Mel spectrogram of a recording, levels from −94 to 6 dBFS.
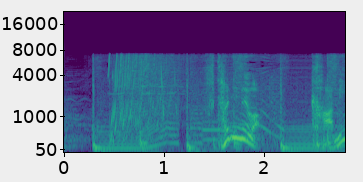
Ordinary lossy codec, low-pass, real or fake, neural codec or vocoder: none; 7.2 kHz; real; none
